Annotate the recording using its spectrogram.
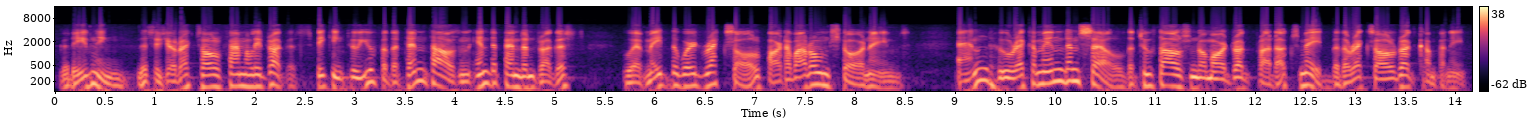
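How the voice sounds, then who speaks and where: A man gives a measured, earnest sales pitch for a 1950s radio sponsor. His pitch rises and falls freely through the read. The recording sounds dry and muffled, like an old broadcast transcription. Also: very animated, no room sound. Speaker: commercial spokesman.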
